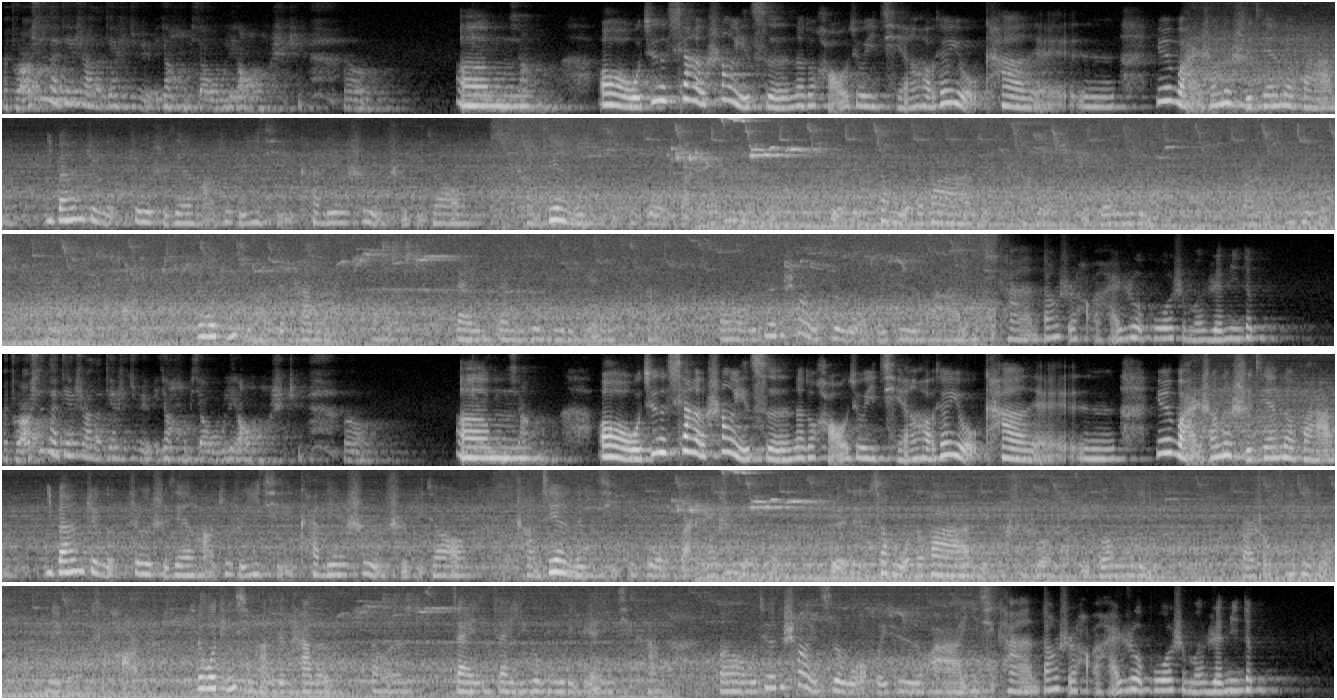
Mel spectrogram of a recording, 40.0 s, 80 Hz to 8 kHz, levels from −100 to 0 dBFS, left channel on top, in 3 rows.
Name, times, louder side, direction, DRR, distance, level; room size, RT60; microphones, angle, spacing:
voice 1, 0.0-3.7 4.6-5.4 12.2-12.6 20.5-20.9, right 2 dB, 55° right, -3 dB, 2.2 m, -36 dB
voice 2, 4.5-5.3 5.6-13.4 13.7-24.9 25.7-26.7 27.1-30.0 30.3-30.8 31.2-39.2, right 3 dB, 40° right, 12 dB, 0.7 m, -28 dB
sound 1, 11.8-30.0, right 1 dB, 15° right, 4.1 m, -38 dB
Bird vocalization bird call bird song, 18.2-36.6, left 2 dB, 30° left, 1.3 m, -32 dB
sound 2, 20.2-33.4, right 2 dB, 80° right, 1.1 m, -34 dB
18.0 x 7.8 x 9.6 m, 1.3 s
head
